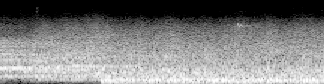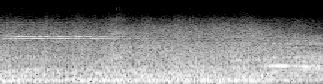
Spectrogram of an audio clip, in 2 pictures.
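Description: A crowd of spectators chatters and cheers in the background.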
